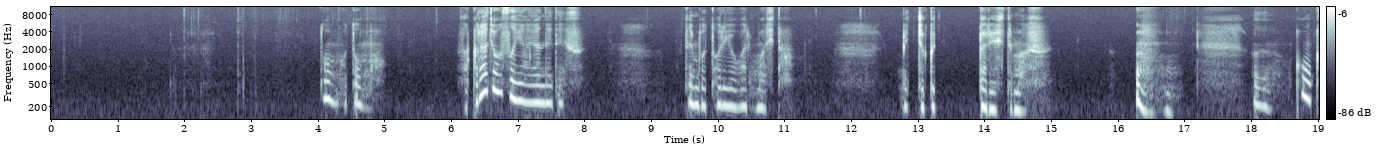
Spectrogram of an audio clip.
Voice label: トーク

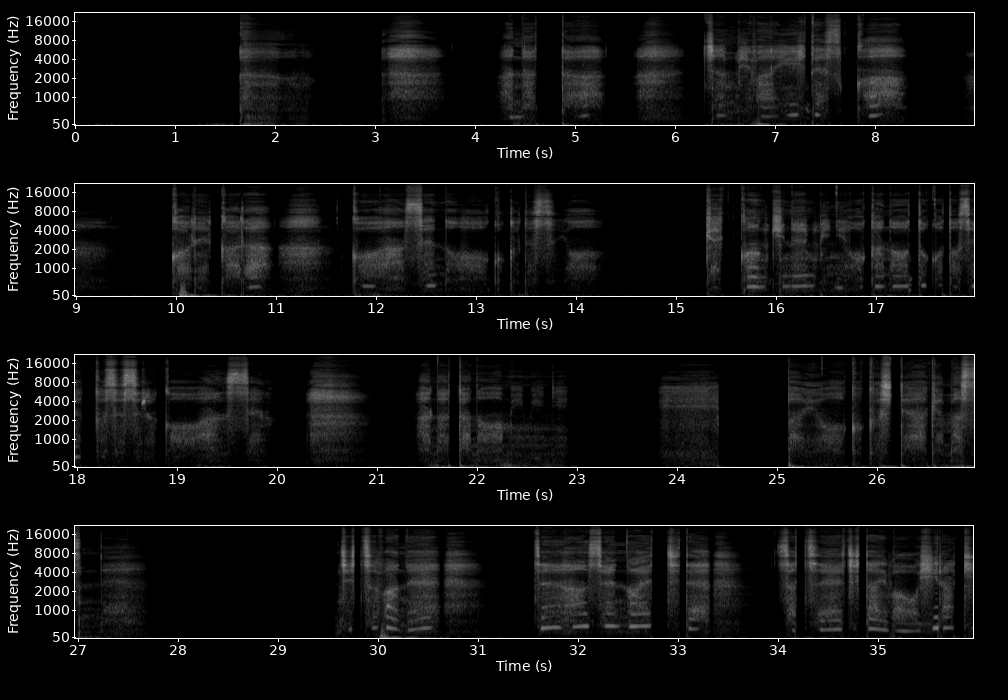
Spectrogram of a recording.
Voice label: 左耳Ver(喘ぎ声なし); 【NTR妻水瀬苺】

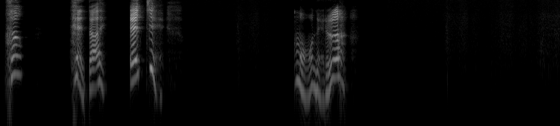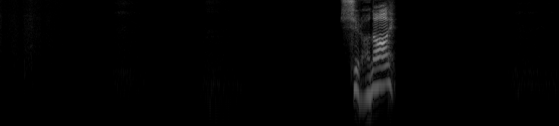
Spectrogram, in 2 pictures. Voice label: 添い寝

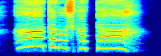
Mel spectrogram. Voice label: 女の子 台詞, ASMR

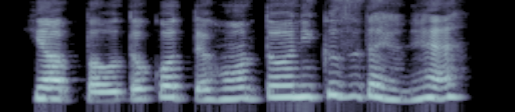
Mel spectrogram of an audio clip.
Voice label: 女の子 台詞, ASMR

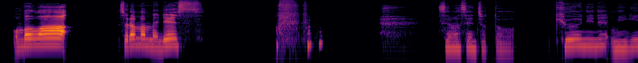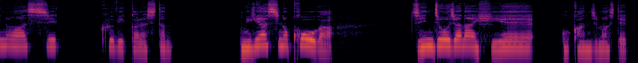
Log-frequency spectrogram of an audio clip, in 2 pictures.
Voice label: ふりーとーーく

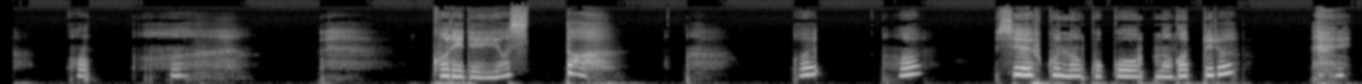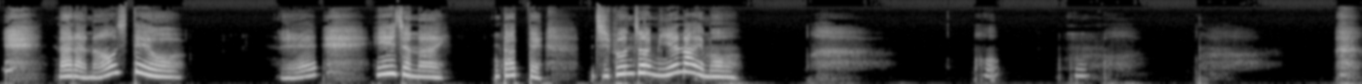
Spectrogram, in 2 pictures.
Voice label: ボイスのみ

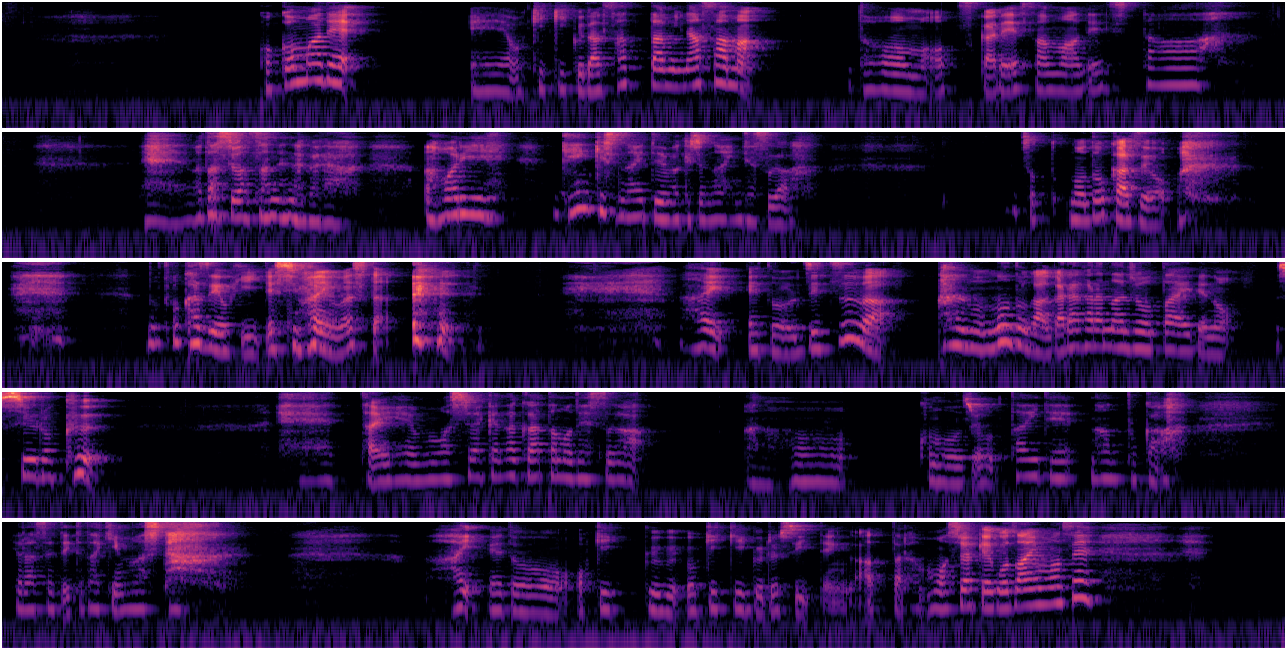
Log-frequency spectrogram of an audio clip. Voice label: 終わりの挨拶, バイノーラル

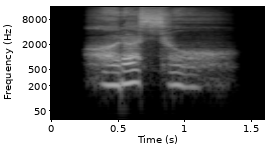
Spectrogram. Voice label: 少女×低音～中音域; はらしょ～！

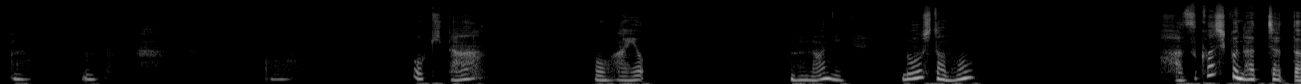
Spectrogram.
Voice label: それから～私と、一緒に～, ASMR

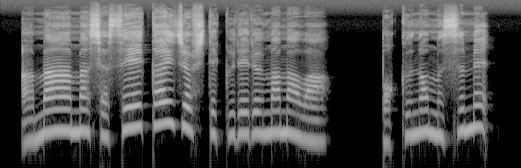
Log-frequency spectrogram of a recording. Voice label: タイトルコール; 効果音無し

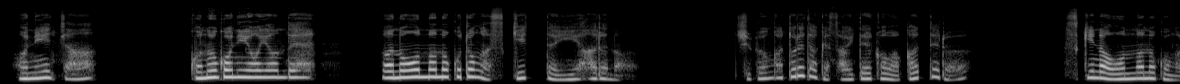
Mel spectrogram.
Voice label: 妹 台詞

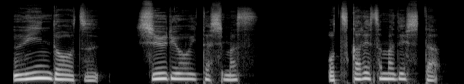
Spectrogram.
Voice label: Windows、終了致します お疲れ様でした, システムボイス; Windows等向けシステムボイス

